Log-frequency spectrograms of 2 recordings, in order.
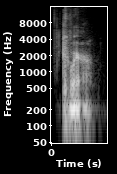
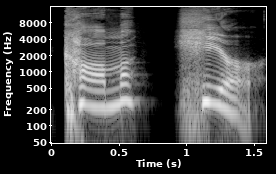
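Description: First: It sounds relaxed, with the H dropped and creaky. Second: It sounds firm and commanding. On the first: This is going to be easy. "we drop the H. Maybe it goes into vocal fry" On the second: Do it now. "which means do it now"

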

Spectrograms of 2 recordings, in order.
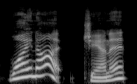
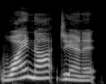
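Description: First: There is a pause before Janet. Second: It is said without a pause before Janet.

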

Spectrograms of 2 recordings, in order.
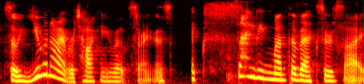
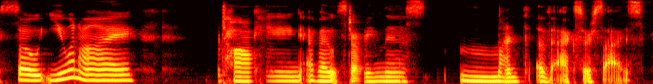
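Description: First: The sentence is said in a peppy, enthusiastic tone. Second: The sentence is said in a plain, ordinary tone. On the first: The speaker calls it right. "So here I go. I'm getting peppy" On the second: The speaker calls it wrong. "try and sound a little more enthusiastic"

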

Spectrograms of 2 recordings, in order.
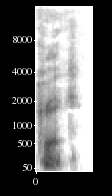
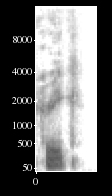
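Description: First: The vowel is short, Pennsylvania 'crick'. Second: The vowel is long, as in 'creek'.

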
